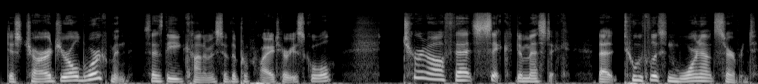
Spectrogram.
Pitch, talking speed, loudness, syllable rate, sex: 155 Hz, 175 wpm, -20 LUFS, 5.4 syllables/s, male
